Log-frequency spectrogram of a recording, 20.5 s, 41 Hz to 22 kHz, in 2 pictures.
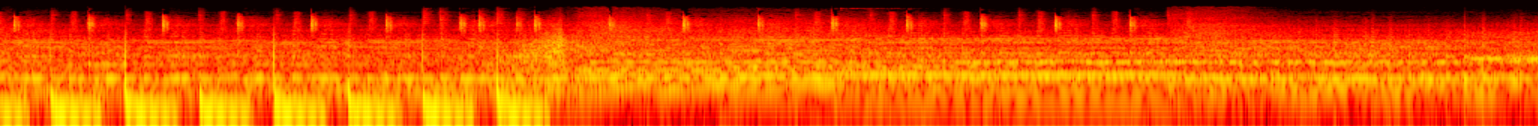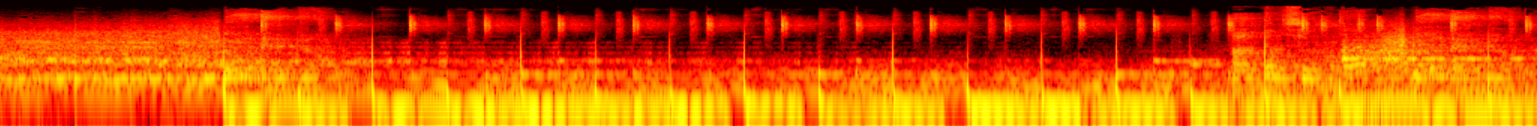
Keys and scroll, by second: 1.8 Down, 1.9 Down, 2.2 Down, 2.3 Down, 3.0 Down, 3.1 Down, 3.2 Down, 5.8 space, 8.0 space, 14.2 ctrl+shift+i, 17.7 space, 18.4 e.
